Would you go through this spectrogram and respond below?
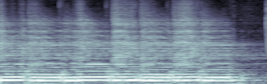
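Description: A guitar note fretted directly on the metal fret bar, with a buzzy, slightly warbling tone, repeatedly wavering between two notes as it rings for a couple of seconds.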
